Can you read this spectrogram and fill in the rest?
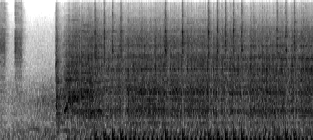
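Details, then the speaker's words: Abandoned MTD mower twin engine started on ether before the fuel line is replaced: uneven lumpy chuff about four beats a second, firing on only one cylinder; head gasket seen leaking. "sounds like it's firing on only one cylinder do that again spray some [ __ ] in there again"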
